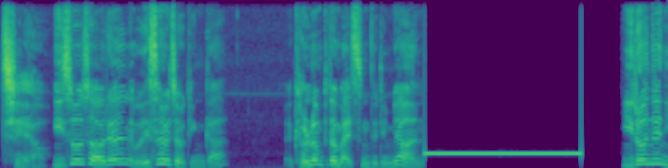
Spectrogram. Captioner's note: beep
